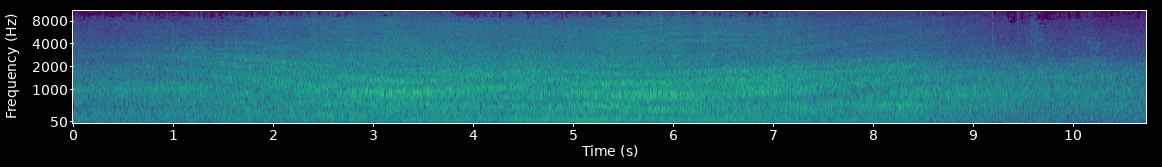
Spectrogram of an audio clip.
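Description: A vehicle passing by: a steady noise with a low hum under it that grows louder over the first few seconds, is loudest in the middle and then fades away.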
